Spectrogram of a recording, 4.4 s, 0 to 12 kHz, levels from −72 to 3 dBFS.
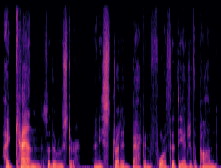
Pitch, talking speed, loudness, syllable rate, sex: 115 Hz, 230 wpm, -25 LUFS, 5.2 syllables/s, male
